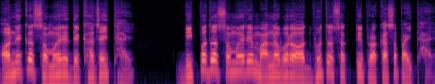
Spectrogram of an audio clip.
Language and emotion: Odia, neutral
